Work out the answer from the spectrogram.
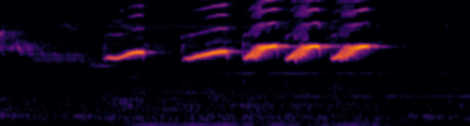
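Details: Pure 'tui tui' song of a double-collared seedeater, played to teach a young bird. A soft lead-in is followed by five loud, upslurred whistles, the last three close together, over a quiet background.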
